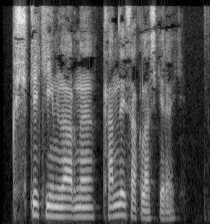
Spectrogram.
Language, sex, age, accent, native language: Uzbek, male, 18-24, Andijon, Uzbek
